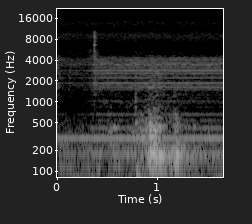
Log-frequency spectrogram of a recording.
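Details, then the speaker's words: PRS SE humbuckers on high gain after shielding: low steady mains hum with faint buzz, a bit quieter with both pickups in parallel, series wiring slightly buzzier; residual 60-cycle pickup hum. "a little bit of noise there it's high gain but right uh bridge different also a little bit of noise not but not bad both same thing it's a little quieter when both are on in parallel series wiring has a little bit of buzz to it"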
